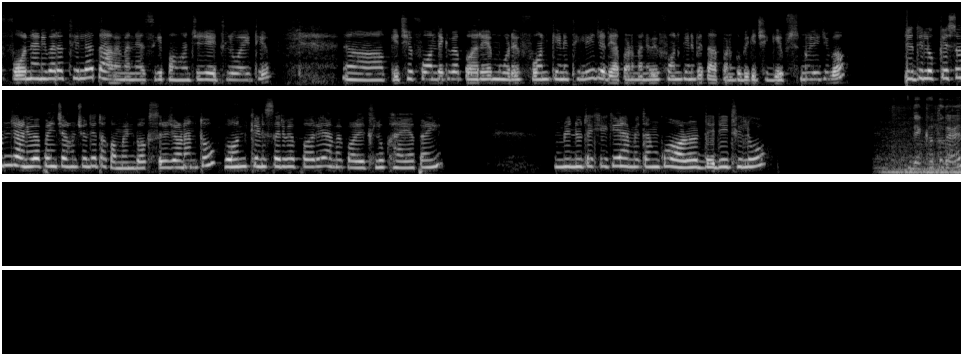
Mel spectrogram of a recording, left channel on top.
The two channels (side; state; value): right; silent; digital silence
